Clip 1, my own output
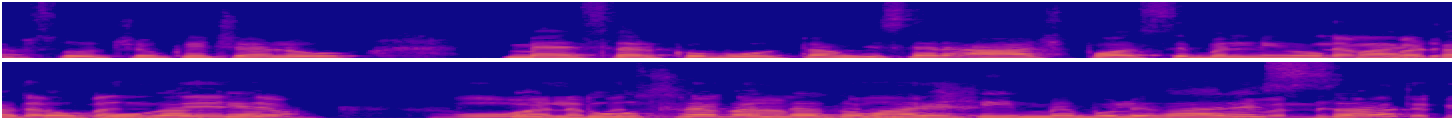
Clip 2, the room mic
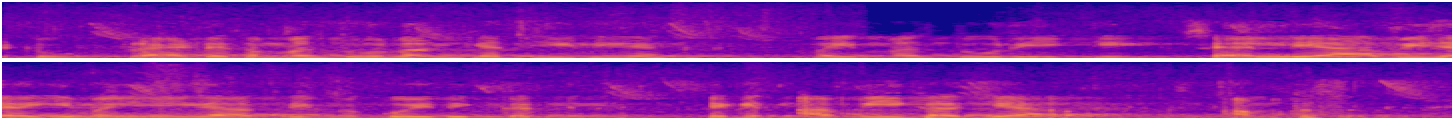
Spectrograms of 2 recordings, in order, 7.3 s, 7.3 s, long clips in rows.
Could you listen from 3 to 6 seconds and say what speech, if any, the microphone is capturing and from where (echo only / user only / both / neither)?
user only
